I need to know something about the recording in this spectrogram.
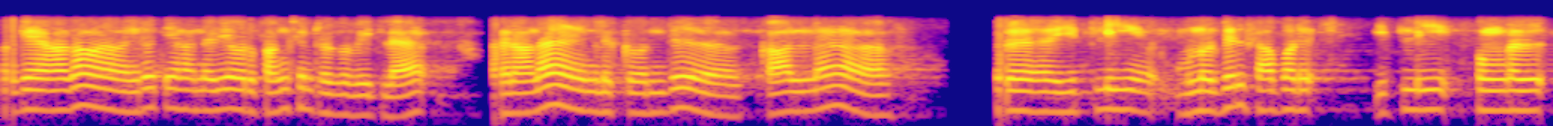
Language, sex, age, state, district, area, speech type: Tamil, male, 30-45, Tamil Nadu, Tiruvarur, rural, conversation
